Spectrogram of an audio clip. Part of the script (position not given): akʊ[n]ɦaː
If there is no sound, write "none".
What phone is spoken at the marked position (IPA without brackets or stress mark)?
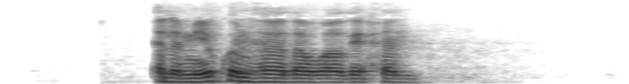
n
